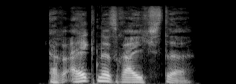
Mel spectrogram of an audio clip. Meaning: inflection of ereignisreich: 1. strong/mixed nominative/accusative feminine singular superlative degree 2. strong nominative/accusative plural superlative degree
- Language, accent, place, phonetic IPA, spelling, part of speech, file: German, Germany, Berlin, [ɛɐ̯ˈʔaɪ̯ɡnɪsˌʁaɪ̯çstə], ereignisreichste, adjective, De-ereignisreichste.ogg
